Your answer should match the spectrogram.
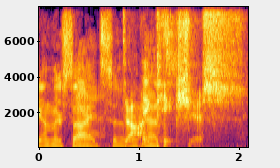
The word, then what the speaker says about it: Pixis: Pixis. Yeah. Pixis, Yeah. not Pixie.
